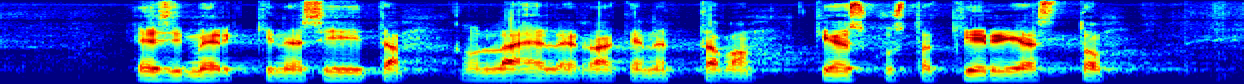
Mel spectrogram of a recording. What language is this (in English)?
Finnish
